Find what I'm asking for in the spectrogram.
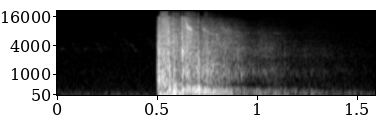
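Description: A high-speed gun fires a single shot sending a sabot downrange in a Mach 4 attempt: one sharp, loud blast that cuts in after a short silence and decays over about a second.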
